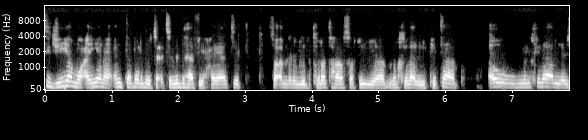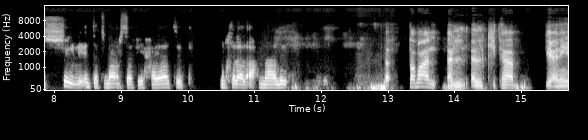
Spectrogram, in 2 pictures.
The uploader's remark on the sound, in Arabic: تسجيل لمساحة ابن رشد الأسبوعية على منصة تويتر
